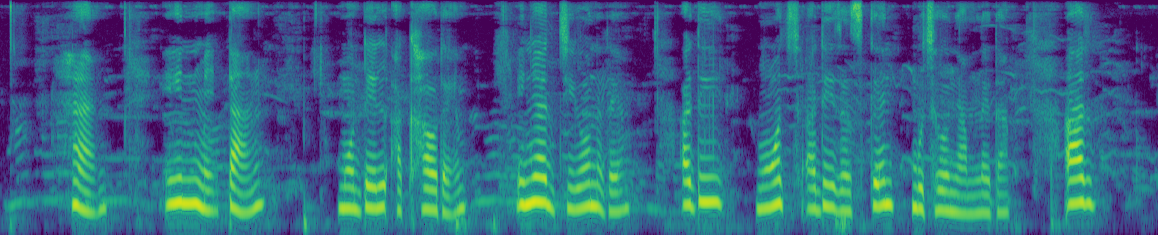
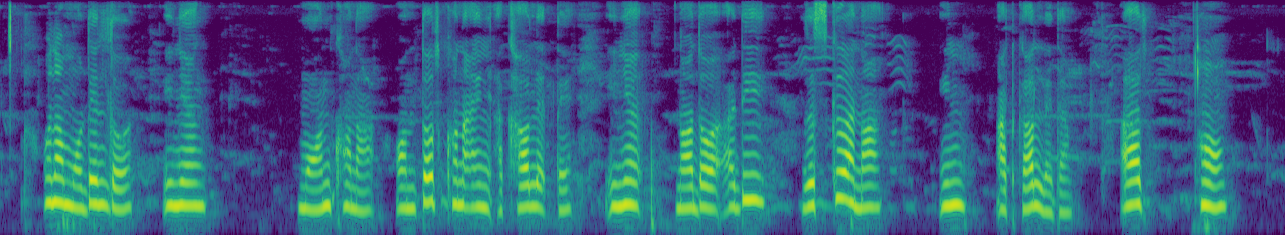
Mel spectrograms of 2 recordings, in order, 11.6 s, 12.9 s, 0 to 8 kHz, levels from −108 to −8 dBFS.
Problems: constant background noise, continuous background conversations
